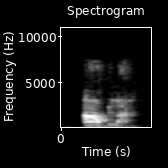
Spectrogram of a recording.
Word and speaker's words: habla: The H is always silent, such as hola, hija, habla.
